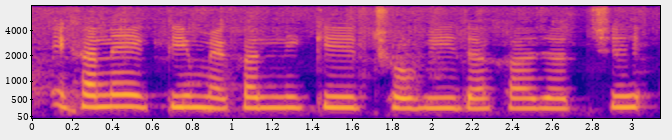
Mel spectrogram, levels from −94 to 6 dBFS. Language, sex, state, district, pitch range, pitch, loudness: Bengali, female, West Bengal, Alipurduar, 275-300 Hz, 285 Hz, -17 LUFS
